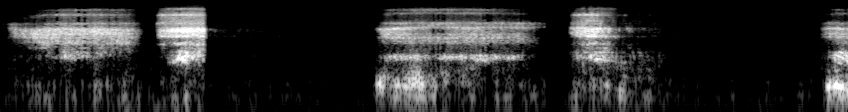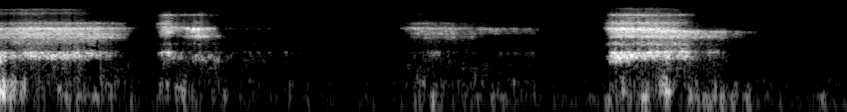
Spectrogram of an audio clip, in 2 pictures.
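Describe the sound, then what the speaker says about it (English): Deep, slow breaths drawn with a snoring rasp during a guided belly-breathing exercise, repeated in about seven separate bursts of a second or two, each with a short catch at the end, alone with no talk. "I'm going to make a snoring action."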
